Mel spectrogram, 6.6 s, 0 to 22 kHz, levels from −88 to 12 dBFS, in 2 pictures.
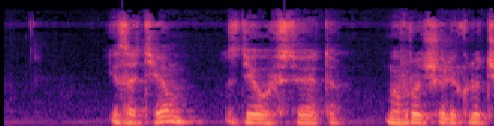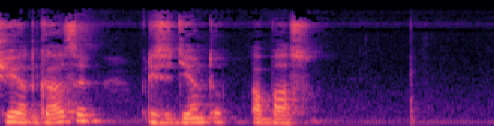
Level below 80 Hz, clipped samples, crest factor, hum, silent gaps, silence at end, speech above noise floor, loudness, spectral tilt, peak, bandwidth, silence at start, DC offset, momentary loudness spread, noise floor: -48 dBFS; under 0.1%; 16 dB; none; none; 0.55 s; 35 dB; -15 LUFS; -4 dB/octave; 0 dBFS; 16 kHz; 0.75 s; under 0.1%; 10 LU; -49 dBFS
